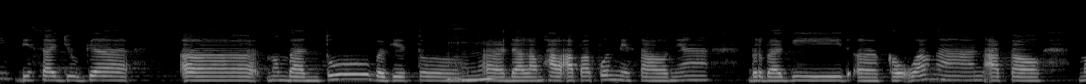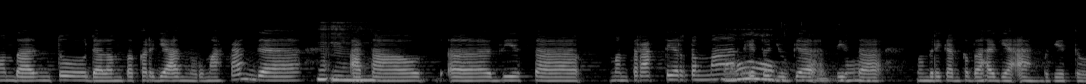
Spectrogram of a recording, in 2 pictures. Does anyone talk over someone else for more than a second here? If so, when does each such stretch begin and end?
18.1-19.6

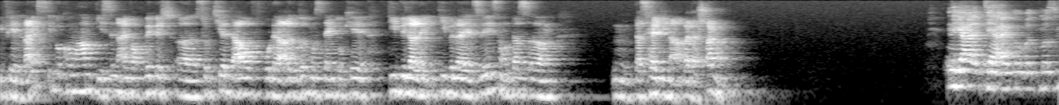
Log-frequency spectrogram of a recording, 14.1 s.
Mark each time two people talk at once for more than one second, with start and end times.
none

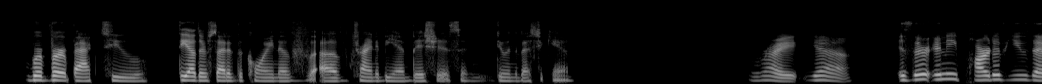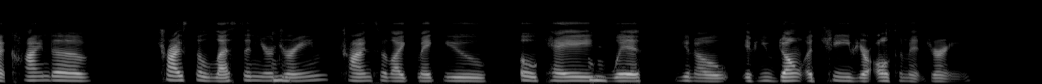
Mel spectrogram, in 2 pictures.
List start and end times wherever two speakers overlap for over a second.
none

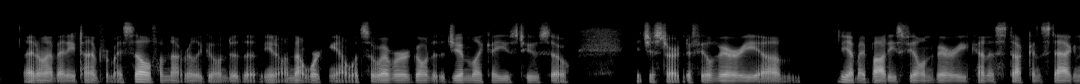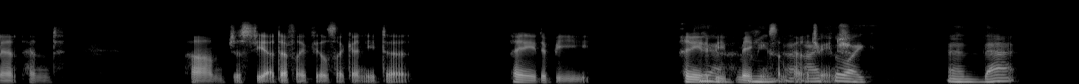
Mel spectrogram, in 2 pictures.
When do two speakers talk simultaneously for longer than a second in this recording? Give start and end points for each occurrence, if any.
17.7-19.3

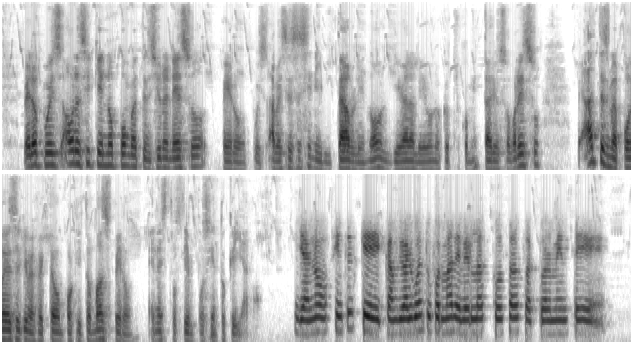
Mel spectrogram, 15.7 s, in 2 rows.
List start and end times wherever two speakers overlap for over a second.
none

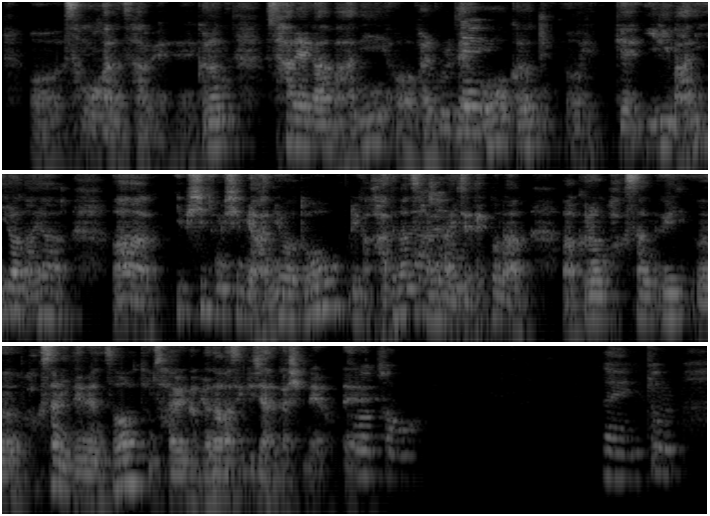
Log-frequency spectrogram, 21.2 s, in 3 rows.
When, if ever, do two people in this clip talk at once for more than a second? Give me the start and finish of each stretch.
none

